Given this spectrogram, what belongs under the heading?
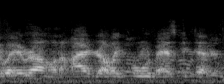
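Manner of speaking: ordinary delivery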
